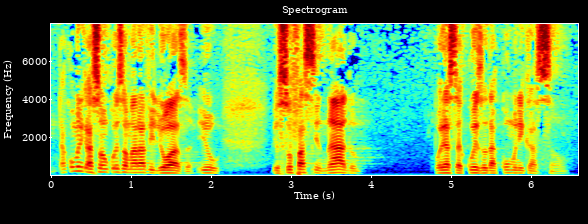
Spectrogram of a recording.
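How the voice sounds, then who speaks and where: A man's voice: a little high, brisk, in a large hall. An older man with a Brazilian accent, preaching a sermon in a conversational style, with rhetorical questions and casual asides. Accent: Brazilian Portuguese. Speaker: pastor. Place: church sanctuary.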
